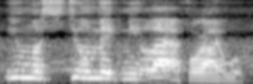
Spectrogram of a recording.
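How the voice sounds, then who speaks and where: A man voicing a furious, vengeful female frost giantess who shouts her demands. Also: sits high, very animated, measured pace, creaky, over music, pitched above the performer's own voice, exaggerated voice. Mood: raging.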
